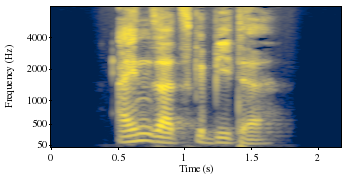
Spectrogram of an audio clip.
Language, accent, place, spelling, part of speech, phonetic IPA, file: German, Germany, Berlin, Einsatzgebiete, noun, [ˈaɪ̯nzat͡sɡəˌbiːtə], De-Einsatzgebiete.ogg
- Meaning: nominative/accusative/genitive plural of Einsatzgebiet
